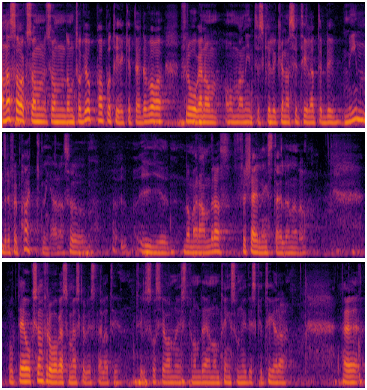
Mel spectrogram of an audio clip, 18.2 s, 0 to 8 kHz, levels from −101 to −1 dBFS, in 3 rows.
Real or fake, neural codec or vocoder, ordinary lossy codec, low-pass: real; none; none; none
